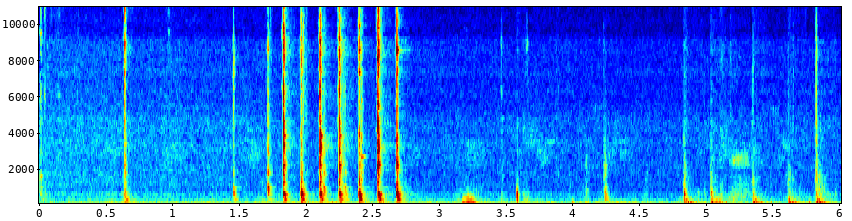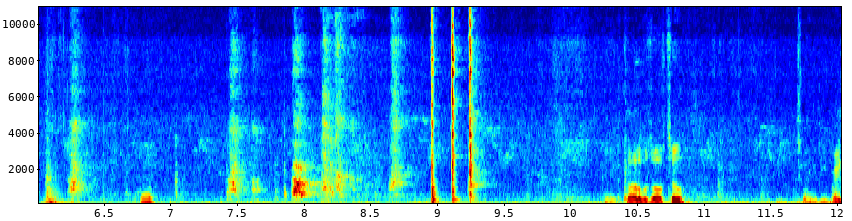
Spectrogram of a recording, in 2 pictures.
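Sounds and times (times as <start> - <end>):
sharp metallic clicks: 1.4 - 2.8, 8.9 - 9.4
dull knocks: 4.8 - 6.4.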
